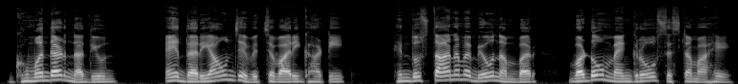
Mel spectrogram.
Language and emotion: Sindhi, neutral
